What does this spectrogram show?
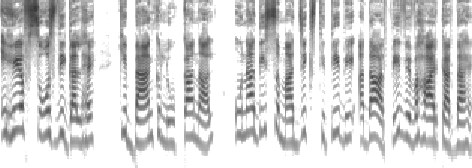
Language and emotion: Punjabi, disgusted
